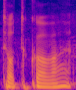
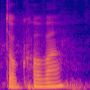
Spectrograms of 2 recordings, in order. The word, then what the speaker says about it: Totkova: There should be Totkova, not Tokova.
